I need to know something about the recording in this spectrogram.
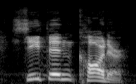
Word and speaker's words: Cethan Carter: Cethan Carter is his name.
